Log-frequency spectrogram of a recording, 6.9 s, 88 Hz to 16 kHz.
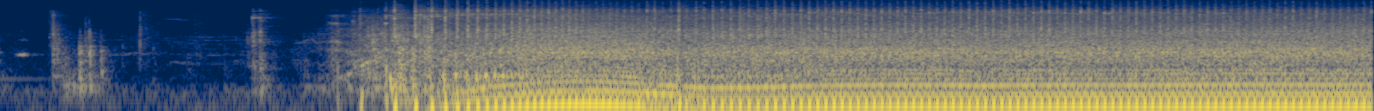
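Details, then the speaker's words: Bolens 22-inch push mower, starts after pulls, run briefly to avoid overheating: settles to steady high buzz with fast, even shudder; out-of-balance blade vibrating the deck. "Alright, fire's right up. Blade is out of balance, so it's vibrating a bit."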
